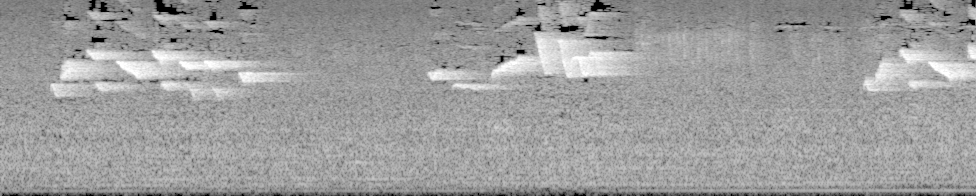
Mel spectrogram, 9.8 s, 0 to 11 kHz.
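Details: Oriental magpie-robin, a very common resident, recorded 20 September 2022 in Ubon Ratchathani, Thailand: three bursts of rich, varied whistled phrases with rising and falling high notes, separated by short pauses, over quiet background.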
